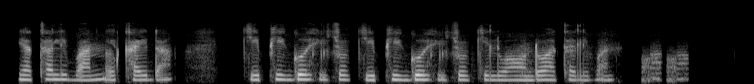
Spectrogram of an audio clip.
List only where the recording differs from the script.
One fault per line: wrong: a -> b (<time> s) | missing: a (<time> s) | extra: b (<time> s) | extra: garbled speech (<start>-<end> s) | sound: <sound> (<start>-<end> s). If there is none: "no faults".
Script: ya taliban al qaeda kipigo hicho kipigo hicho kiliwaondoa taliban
sound: laugh (6.4-6.9 s)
